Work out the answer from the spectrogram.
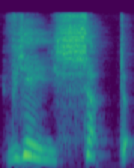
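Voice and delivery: slow, scornful outburst; indignant exclamation; sudden exclamation. A narrator's reading. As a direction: burst out with drawn-out self-reproach. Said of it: "elle s'écria tout à coup".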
